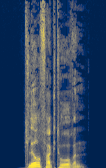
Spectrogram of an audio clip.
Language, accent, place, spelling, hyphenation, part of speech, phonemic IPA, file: German, Germany, Berlin, Klirrfaktoren, Klirr‧fak‧to‧ren, noun, /ˈklɪʁfakˌtoːʁən/, De-Klirrfaktoren.ogg
- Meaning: plural of Klirrfaktor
